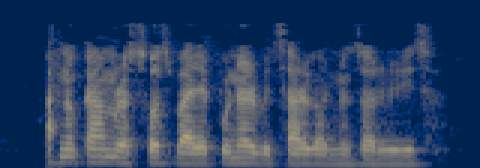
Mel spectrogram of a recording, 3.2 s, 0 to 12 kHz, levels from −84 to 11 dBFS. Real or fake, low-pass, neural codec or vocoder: real; 7.2 kHz; none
